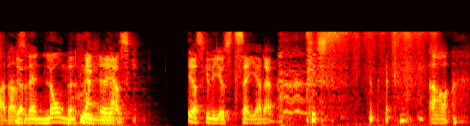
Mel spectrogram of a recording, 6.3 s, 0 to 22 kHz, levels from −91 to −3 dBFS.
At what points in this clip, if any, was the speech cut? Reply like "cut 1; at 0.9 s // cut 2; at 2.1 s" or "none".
none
